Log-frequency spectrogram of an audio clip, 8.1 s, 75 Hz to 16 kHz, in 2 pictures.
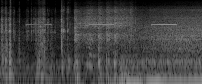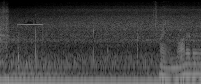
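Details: Nissan Altima GXE 2.4L inline-4 (1998–2001) after replacing the upstream oxygen sensor for code P0133 and a check engine light. A few chimes and clicks, then the engine catches cleanly and settles into a steady, even idle with no misses. Starts and idles normally.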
